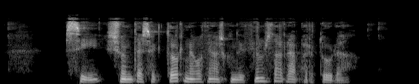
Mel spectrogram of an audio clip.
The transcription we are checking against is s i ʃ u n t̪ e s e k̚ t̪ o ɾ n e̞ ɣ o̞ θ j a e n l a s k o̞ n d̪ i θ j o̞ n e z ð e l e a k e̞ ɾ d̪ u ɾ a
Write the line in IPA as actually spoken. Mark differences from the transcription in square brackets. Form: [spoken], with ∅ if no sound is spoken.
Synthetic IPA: s i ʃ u n t̪ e s e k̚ t̪ o ɾ n e̞ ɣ o̞ θ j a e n l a s k o̞ n d̪ i θ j o̞ n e z ð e [r] e a [p] e̞ ɾ [t̪] u ɾ a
